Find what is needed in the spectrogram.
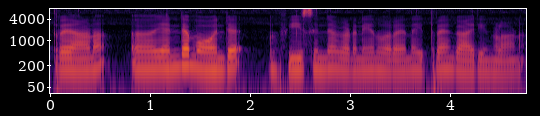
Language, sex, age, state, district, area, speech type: Malayalam, female, 45-60, Kerala, Palakkad, rural, spontaneous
